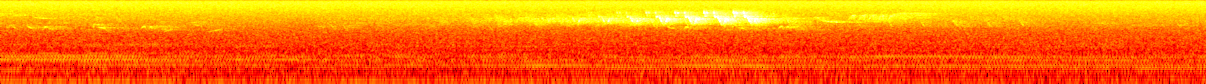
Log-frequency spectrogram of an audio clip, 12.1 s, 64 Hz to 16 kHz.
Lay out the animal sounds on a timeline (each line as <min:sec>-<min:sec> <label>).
0:00.0-0:02.3 American Robin (Turdus migratorius)
0:04.7-0:07.9 Ovenbird (Seiurus aurocapilla)
0:06.6-0:08.1 American Robin (Turdus migratorius)
0:07.8-0:09.2 Black-throated Blue Warbler (Setophaga caerulescens)
0:08.5-0:10.4 Ovenbird (Seiurus aurocapilla)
